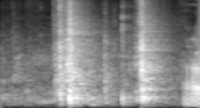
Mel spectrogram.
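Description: A cardboard box being slit open with a serrated knife and its lid flaps pulled free: two short rasping scrapes less than a second apart.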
